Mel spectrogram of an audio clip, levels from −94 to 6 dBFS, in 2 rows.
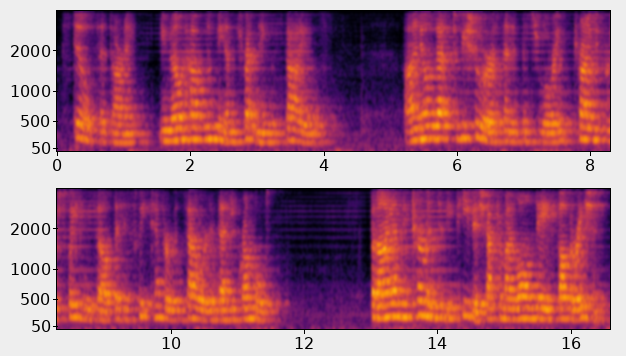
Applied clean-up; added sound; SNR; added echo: neural separator model SepFormer DNS4.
